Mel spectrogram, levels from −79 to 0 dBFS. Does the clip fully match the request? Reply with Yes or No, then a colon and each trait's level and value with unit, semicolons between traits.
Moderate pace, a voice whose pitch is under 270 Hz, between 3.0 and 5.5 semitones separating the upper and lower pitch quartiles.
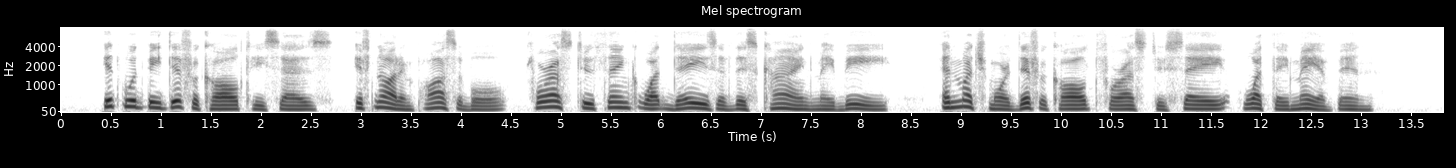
Yes: average, 150 wpm; medium, 140 Hz; average, 4.7 semitones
